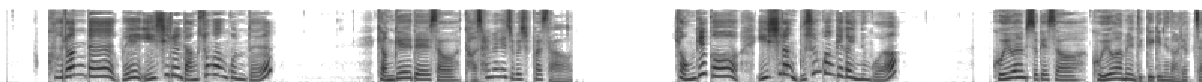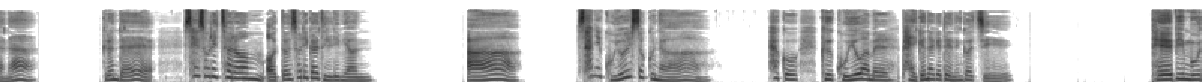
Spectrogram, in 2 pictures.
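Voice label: Korean female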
